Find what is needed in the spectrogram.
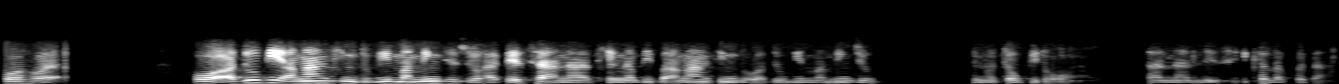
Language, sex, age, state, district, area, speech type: Manipuri, female, 45-60, Manipur, Kakching, rural, conversation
